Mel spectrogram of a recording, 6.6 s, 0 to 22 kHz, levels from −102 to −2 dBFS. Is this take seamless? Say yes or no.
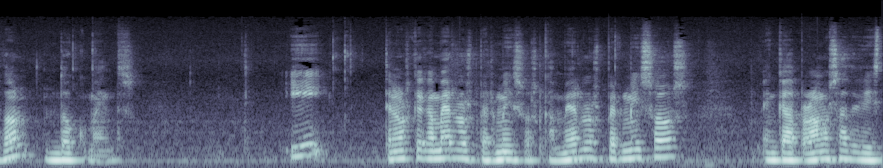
yes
